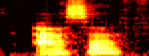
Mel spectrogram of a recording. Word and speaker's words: Asaph: Asaph? – That sounds good to me.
